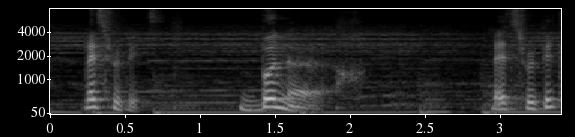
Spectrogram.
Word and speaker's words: bonheur: You may think that the combination of O and N should be ON, and you are right. But we have the letter H just after. which collapse the on combination. So we split the sound in two syllables, bonheur. And also you can remember that the combination of the letter E and U together make the sounds E, bonheur.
